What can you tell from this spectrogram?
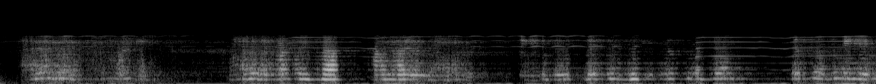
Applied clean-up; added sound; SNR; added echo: neural separator model SepFormer WHAMR!.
